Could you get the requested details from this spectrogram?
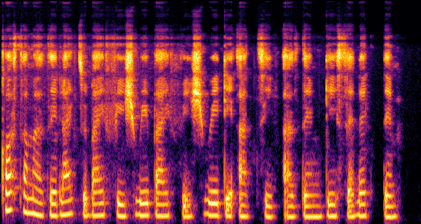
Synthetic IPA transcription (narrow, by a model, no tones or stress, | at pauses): kʰɔstʰɔməsdelaɪk̚tʰubaɪfiʃwebaɪfiʃwedeʔak̚tʰivasdɛ̃mdesɛlɛk̚t̚dɛ̃m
